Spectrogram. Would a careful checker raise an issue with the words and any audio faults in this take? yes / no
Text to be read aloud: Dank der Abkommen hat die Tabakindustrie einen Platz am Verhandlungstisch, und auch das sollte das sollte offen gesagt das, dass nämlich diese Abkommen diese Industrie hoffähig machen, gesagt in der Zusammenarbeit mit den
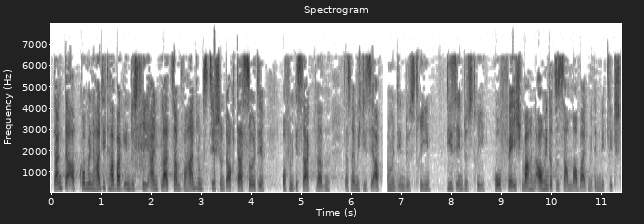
yes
